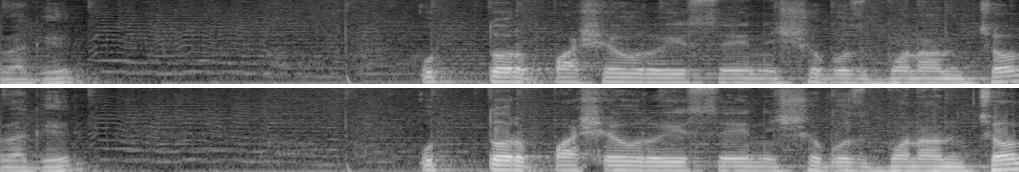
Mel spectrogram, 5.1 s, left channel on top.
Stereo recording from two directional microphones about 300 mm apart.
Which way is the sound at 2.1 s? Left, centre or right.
Centre.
